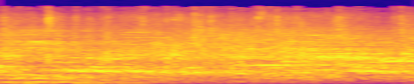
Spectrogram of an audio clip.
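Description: Volleyball players shout and cheer together in a large echoing hall.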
